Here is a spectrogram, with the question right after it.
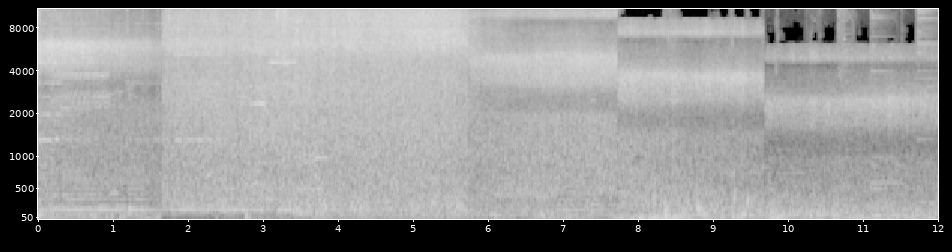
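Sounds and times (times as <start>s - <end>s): whitewater rapids rushing: 0.0s - 7.8s.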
